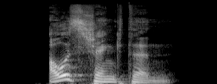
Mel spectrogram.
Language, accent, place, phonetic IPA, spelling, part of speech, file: German, Germany, Berlin, [ˈaʊ̯sˌʃɛŋktn̩], ausschenkten, verb, De-ausschenkten.ogg
- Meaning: inflection of ausschenken: 1. first/third-person plural dependent preterite 2. first/third-person plural dependent subjunctive II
